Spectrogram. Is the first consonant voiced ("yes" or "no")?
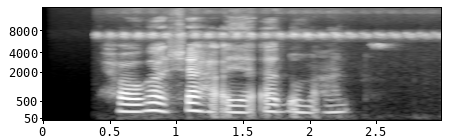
no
